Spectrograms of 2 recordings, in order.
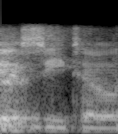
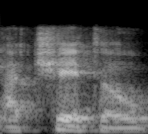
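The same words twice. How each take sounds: First: The name is given an anglicized pronunciation. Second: The name is given an Italian pronunciation. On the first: The speaker calls it wrong. "but I say aceto" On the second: The speaker calls it right. "real Italian people know it's really aceto"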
